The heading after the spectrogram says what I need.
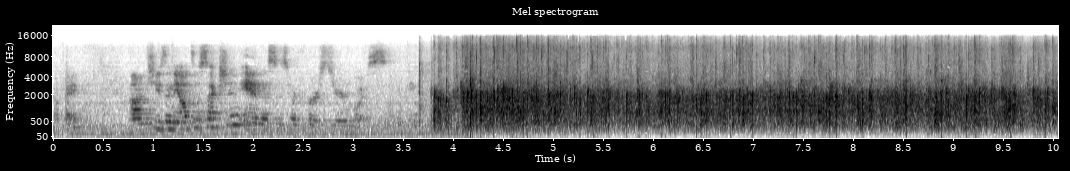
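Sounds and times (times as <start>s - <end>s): applause: 3.7s - 10.0s.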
